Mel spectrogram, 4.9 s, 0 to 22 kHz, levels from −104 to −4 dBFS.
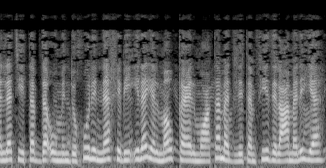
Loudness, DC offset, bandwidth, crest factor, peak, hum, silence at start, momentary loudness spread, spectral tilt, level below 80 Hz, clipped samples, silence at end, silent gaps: -23 LUFS; under 0.1%; 11 kHz; 16 dB; -8 dBFS; none; 0 s; 4 LU; -6.5 dB/octave; -60 dBFS; under 0.1%; 0 s; none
